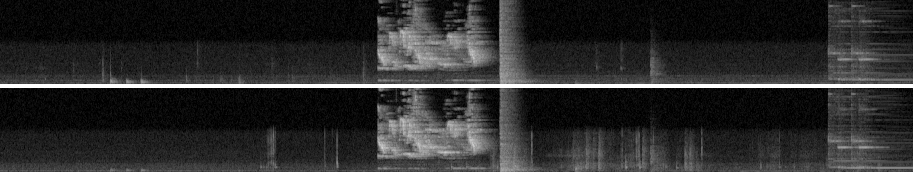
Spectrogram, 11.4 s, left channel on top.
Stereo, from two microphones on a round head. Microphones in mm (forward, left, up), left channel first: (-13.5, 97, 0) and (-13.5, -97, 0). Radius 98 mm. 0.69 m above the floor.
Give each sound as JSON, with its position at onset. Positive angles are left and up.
{"t": 4.7, "sound": "a bird", "side_deg": -15, "distance_m": 1.1}
{"t": 6.2, "sound": "a door slam", "side_deg": 50, "distance_m": 1.9}
{"t": 8.1, "sound": "a cupboard door", "side_deg": 10, "distance_m": 6.0}
{"t": 10.3, "sound": "a doorbell", "side_deg": -15, "distance_m": 2.5}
